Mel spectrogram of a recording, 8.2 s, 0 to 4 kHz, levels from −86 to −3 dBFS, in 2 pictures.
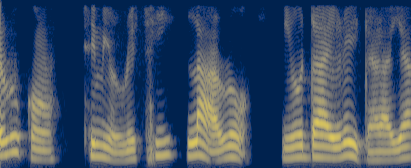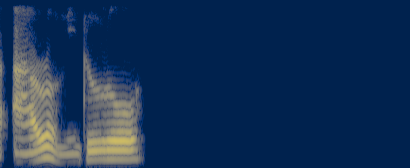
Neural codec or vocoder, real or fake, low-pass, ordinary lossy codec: autoencoder, 48 kHz, 32 numbers a frame, DAC-VAE, trained on Japanese speech; fake; 3.6 kHz; AAC, 32 kbps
